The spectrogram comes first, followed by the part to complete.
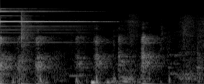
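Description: People laughing, fading away, with a high ringing electronic tone (a sound effect) that starts suddenly at once and cuts off after about a second.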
